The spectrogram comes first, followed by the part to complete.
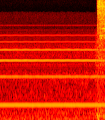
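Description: A single steady held tone, like a synthesized drone, holding level with faint bell-like overtones. A fuller music track with a low bass note comes in right at the end.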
